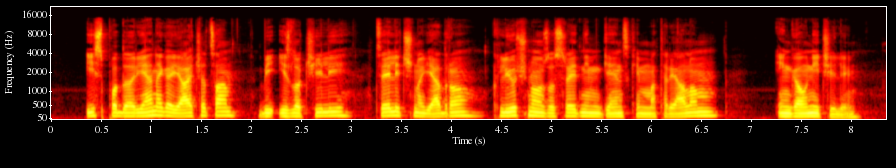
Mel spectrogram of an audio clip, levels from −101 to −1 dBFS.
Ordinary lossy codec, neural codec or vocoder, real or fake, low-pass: AAC, 96 kbps; none; real; 14.4 kHz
